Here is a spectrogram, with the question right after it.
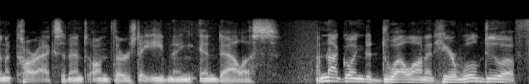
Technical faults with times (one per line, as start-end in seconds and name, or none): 0.00-5.29 gain pumping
